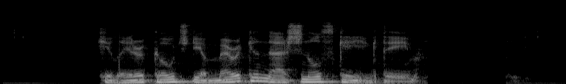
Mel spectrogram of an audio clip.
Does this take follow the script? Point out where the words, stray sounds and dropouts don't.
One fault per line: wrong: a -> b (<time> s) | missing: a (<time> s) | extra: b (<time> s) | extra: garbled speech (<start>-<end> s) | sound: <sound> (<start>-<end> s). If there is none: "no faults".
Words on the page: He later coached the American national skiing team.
no faults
